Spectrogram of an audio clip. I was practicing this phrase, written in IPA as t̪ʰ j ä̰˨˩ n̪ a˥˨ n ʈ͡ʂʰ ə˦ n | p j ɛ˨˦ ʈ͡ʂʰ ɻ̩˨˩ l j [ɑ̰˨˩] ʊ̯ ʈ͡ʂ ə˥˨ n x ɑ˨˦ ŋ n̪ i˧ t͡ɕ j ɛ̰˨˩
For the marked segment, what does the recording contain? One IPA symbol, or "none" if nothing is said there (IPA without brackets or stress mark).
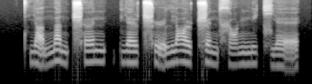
ɑ˥˨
